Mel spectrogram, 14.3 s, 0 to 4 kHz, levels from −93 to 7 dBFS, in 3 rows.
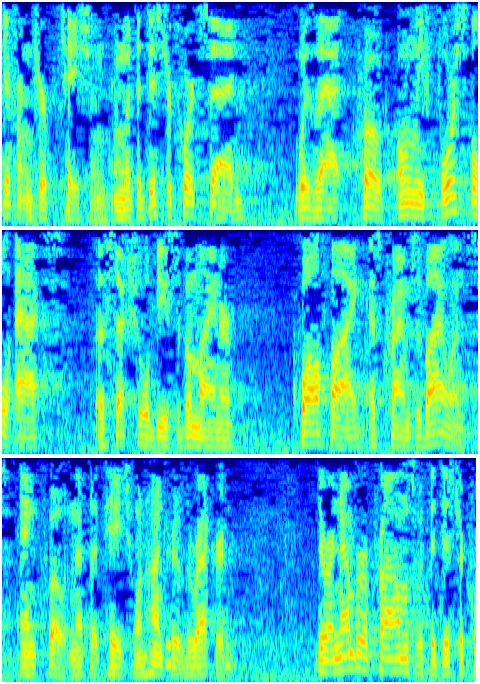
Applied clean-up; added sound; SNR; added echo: none; none; none; none.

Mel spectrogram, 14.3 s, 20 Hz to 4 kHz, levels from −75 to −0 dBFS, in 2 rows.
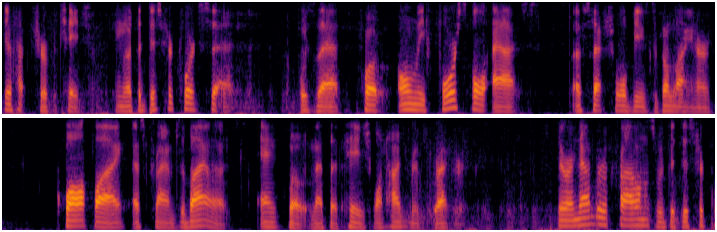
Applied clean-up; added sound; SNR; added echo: neural separator model SepFormer WHAMR!.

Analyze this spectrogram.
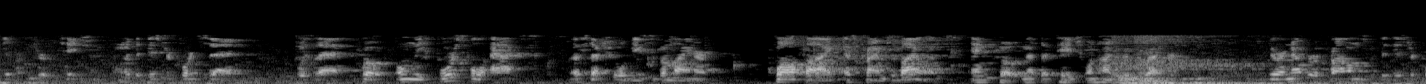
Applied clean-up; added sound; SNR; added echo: classical method WPE with log-MMSE.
